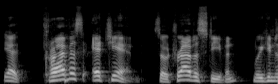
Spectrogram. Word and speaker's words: Etienne: Now, it's no, because there shouldn't be. There shouldn't be a third syllable. There shouldn't be. It should just be Etienne if you're actually doing it right.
